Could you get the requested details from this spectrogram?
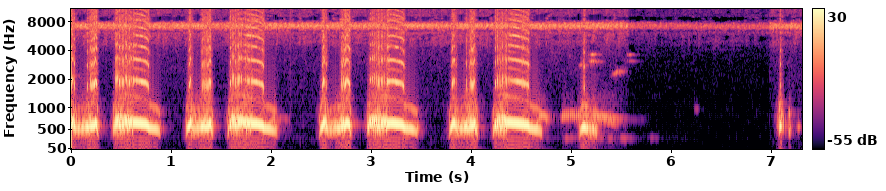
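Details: Spotted dove call from Cambodia, used to lure doves into traps: a rapid burst of low coos, long falling notes between short ones, ending in a weaker note and near silence, with a faint high whine.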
